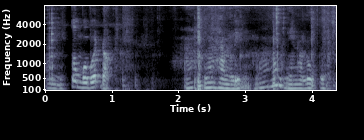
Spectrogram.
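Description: A woman's voice: deep voice, fairly even intonation, fairly quick, heavy background noise. A mother with an Isan accent chatting casually while she cooks, mixing Isan and Thai with her child. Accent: Isan (Northeastern Thai). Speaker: vlogger mother. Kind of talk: casual chat while cooking. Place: home kitchen.

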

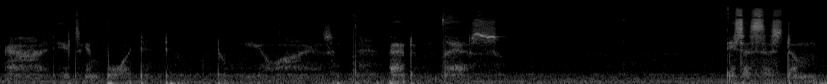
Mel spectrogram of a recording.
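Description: A young man plays a soothing demon counselor of hell in an ASMR roleplay, whispering breathily right up against a close microphone with a foam windscreen. He explains things patiently at a very slow pace, calm and reassuring.

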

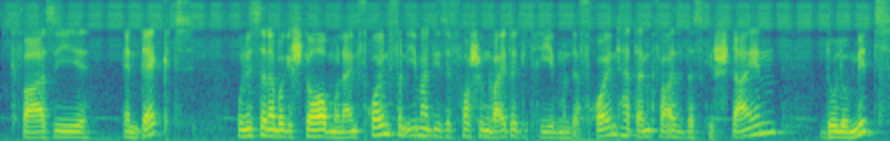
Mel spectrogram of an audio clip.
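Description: A man's voice: medium pitch, a little mellow. Chatty German man recounting a trip outdoors. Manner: chatty storytelling, restarts his sentences. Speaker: travel vlogger. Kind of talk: casual travel recap. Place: outdoor garden table in summer.

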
